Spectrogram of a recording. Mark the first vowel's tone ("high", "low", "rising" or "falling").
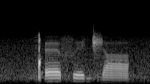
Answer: high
